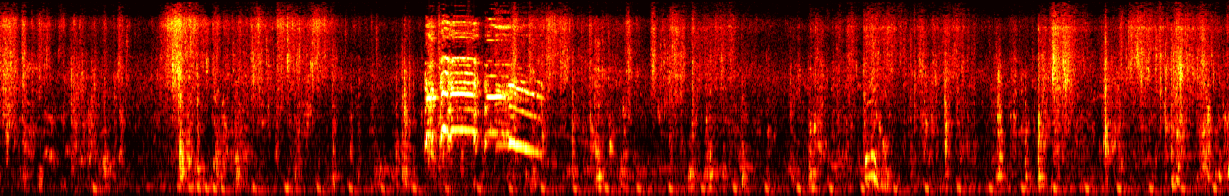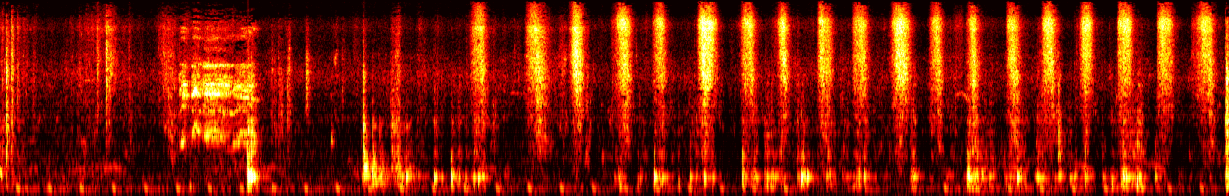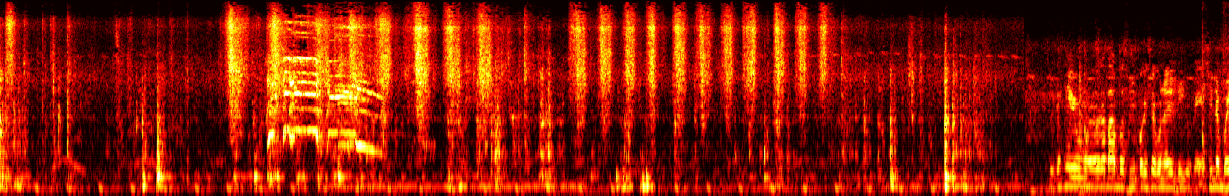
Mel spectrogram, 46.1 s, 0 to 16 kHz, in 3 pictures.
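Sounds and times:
stiff broom scrubbing wet concrete: 0.0s - 43.5s
water splashing: 0.0s - 43.6s
high-pitched animal call: 17.6s - 18.8s, 34.0s - 35.7s.

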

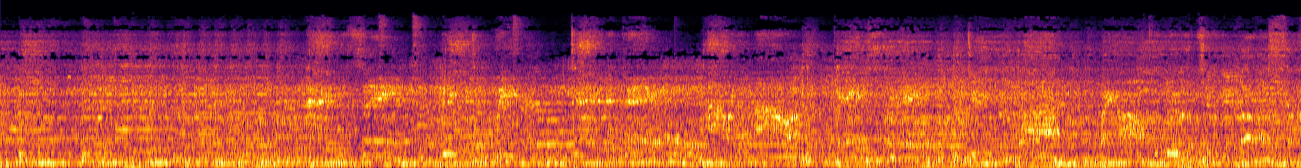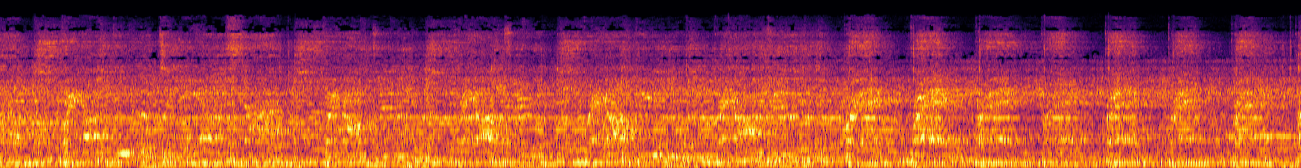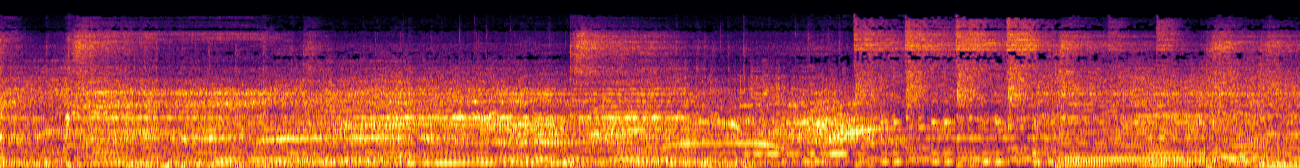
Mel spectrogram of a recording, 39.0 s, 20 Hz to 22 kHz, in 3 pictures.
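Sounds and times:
drums: 0.0s - 39.0s
electric guitars: 0.0s - 39.0s
man singing with a yell: 3.0s - 35.4s.

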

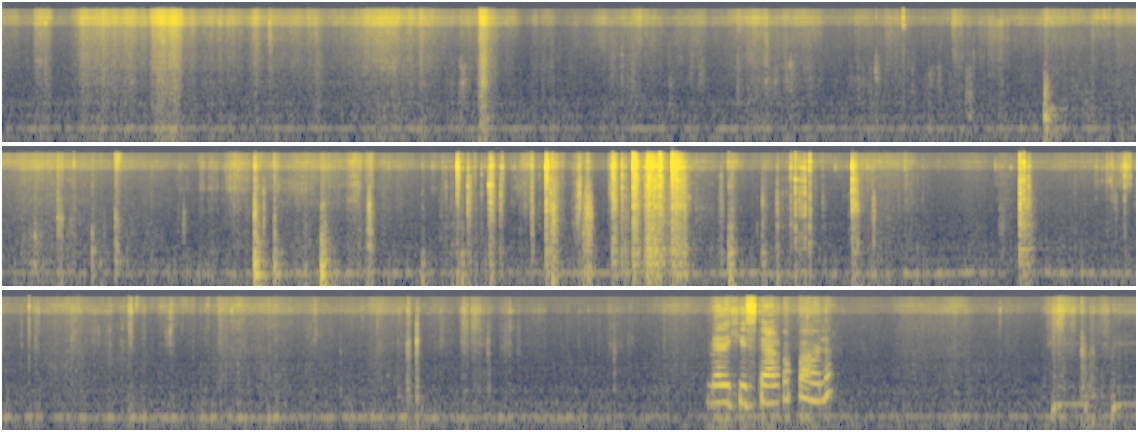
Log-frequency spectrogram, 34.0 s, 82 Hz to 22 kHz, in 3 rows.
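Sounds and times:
paper rustling: 13.1s - 15.1s, 22.2s - 25.2s
pencils knocking on table: 15.8s - 20.0s.

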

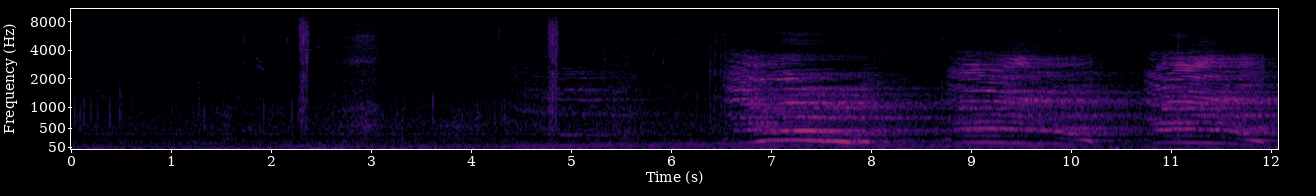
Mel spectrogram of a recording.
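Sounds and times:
deer stag roaring: 6.5s - 12.0s.

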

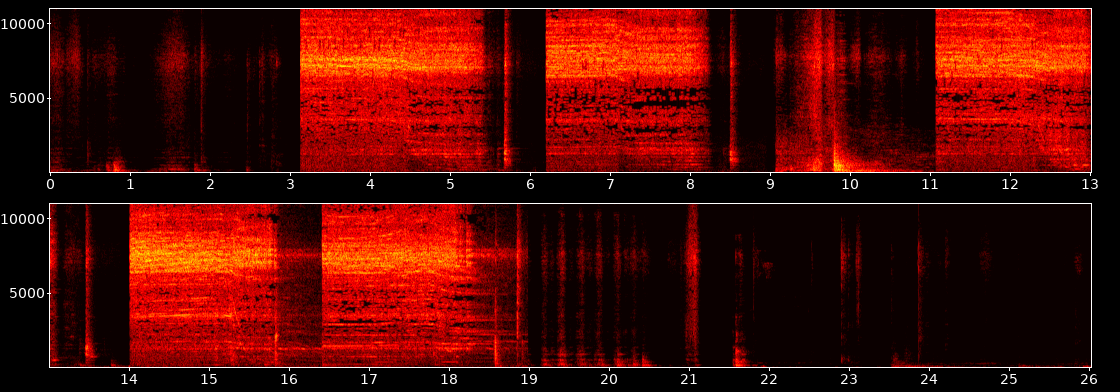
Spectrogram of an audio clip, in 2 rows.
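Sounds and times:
circular saw cutting wood: 3.2s - 8.3s, 9.1s - 13.3s, 14.0s - 19.6s
loud knock: 9.1s - 11.2s.

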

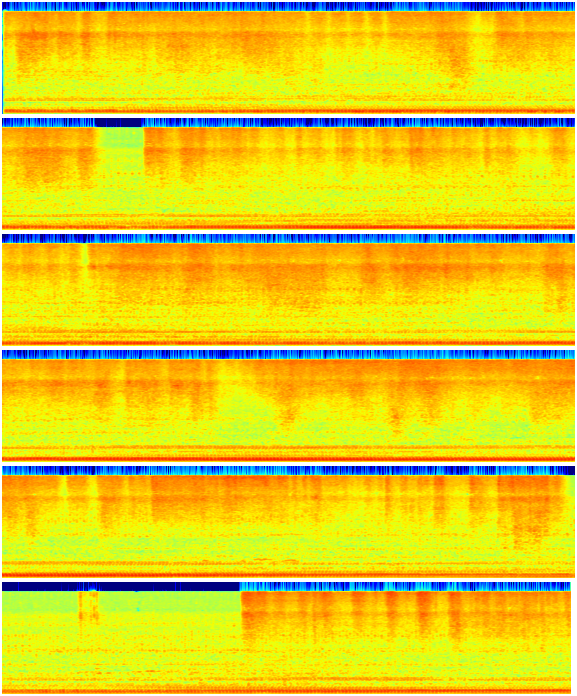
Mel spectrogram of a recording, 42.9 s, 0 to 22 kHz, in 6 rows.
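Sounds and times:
motorcycle engine idling: 0.0s - 42.9s.

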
